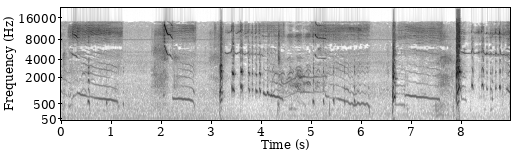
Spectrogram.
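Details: Max the Toy Poodle squeals through his dolphin impression, a string of falling, whistle-like whines repeated about every second or two, punctuated by sharp clicks and brief yips, with a warbling squeal midway.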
